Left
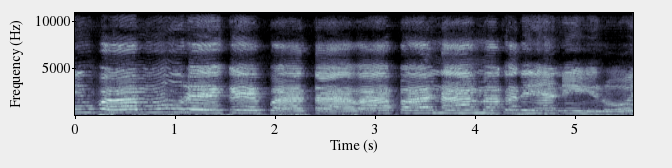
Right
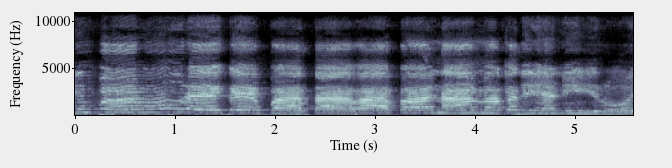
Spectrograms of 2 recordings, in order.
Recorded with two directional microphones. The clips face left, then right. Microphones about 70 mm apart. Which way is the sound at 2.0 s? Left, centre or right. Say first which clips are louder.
Right 3 dB; right.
